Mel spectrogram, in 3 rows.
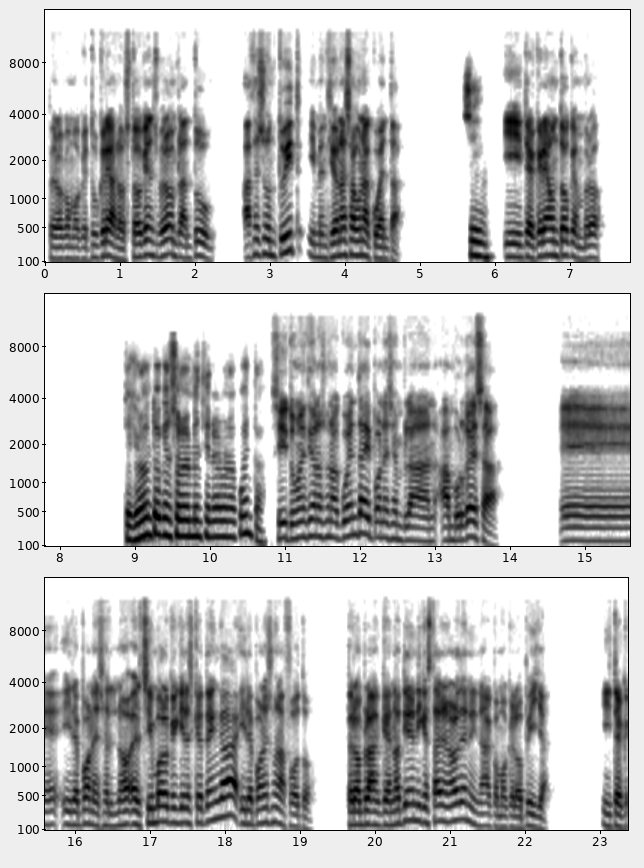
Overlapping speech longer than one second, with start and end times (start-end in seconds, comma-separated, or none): none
